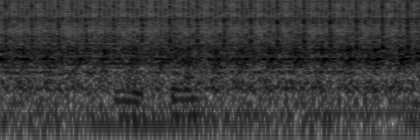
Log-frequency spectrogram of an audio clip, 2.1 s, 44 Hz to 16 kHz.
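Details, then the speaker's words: Audi A6 at idle: faint, quick, regular tick over a smooth idle from one hydraulic lifter still not fully pumped up; old engine, oil had been like fuel oil, may have always ticked slightly. "Есть еще, видишь, Ну, один какой-то не это самый идеальный. Чуть-чуть есть, да. Ну, мотор не новый, он может так до этого и работал."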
